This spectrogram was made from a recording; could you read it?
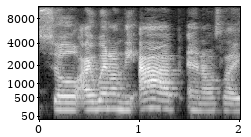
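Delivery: ordinary talk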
